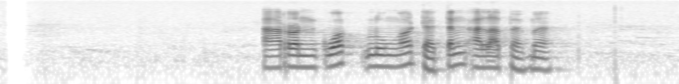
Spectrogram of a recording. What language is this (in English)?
Javanese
